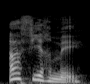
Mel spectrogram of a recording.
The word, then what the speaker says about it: affirmer: Affirmer. Okay, even if we've got two F, well, only one should be pronounced, so affirmer.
